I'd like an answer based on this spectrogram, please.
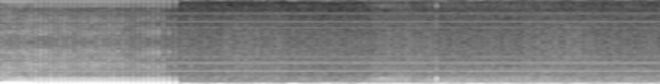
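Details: Cooper, a pet dog, asleep in his favourite sleeping position and snoring: a loud buzzy, rattling breath first, then soft low rumbling snores rising and falling in a slow rhythm.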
